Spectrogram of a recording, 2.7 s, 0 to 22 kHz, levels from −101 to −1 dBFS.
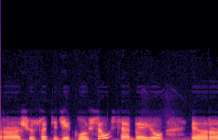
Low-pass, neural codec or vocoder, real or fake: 14.4 kHz; none; real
